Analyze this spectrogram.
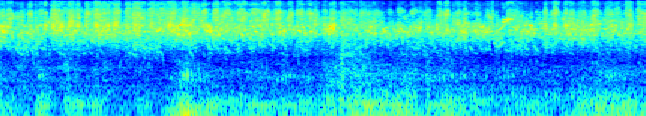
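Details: Many budgies chirping at once, a steady high wash of tweets and buzzy chatter with no gaps, interrupted once by a brief low thud.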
